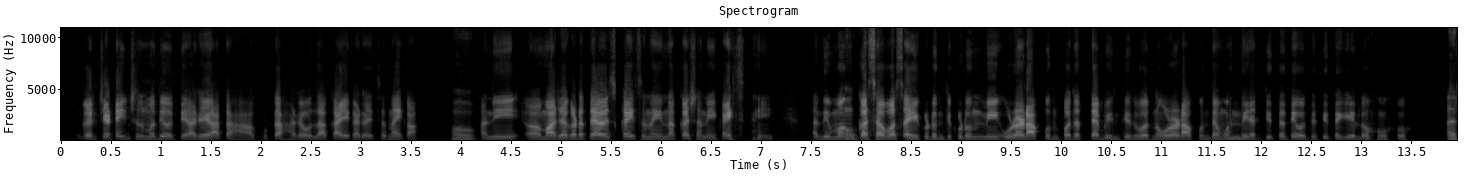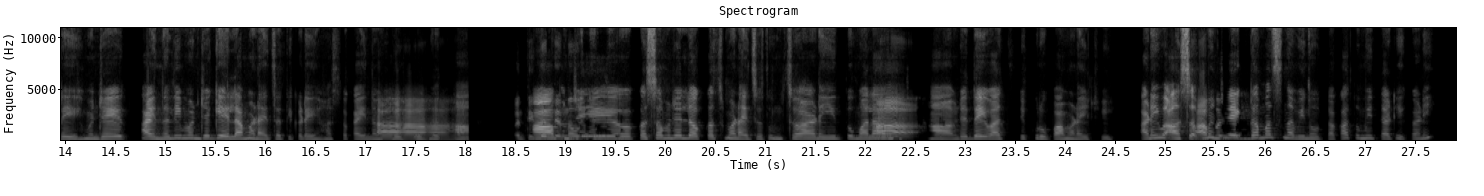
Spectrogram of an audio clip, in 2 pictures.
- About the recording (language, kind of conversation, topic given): Marathi, podcast, एकट्याने प्रवास करताना वाट चुकली तर तुम्ही काय करता?
- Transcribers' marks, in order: laughing while speaking: "काहीच नाही"; laughing while speaking: "मंदिरात"; laughing while speaking: "गेलो"; other background noise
